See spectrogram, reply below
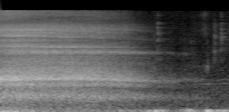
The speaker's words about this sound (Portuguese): Canalizar assim, expelir assim e depois fazer umas, umas respirações longas e profundas.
